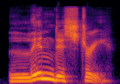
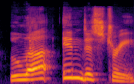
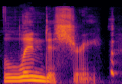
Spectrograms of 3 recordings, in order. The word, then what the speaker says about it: L'industrie: It is not la industrie. We're talking about the pizza place. It is not la industrie. Everyone in the hospitality industry should know this. It's l'industrie. The L blends in.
